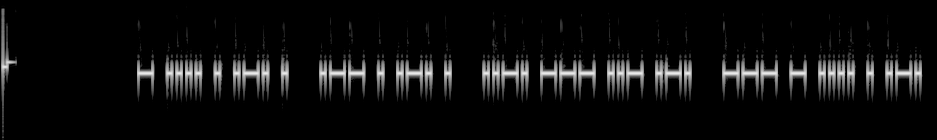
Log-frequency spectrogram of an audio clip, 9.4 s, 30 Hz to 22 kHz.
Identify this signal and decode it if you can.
Morse code, heard as a keyed tone, about 25 wpm, 700 Hz. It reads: THERE WERE FOUR OTHER
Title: Sentences from Top 1000 Words - Review Part 1 - 25wpm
